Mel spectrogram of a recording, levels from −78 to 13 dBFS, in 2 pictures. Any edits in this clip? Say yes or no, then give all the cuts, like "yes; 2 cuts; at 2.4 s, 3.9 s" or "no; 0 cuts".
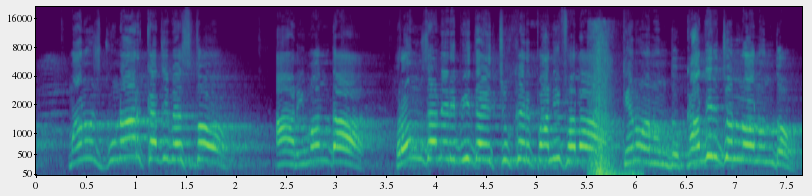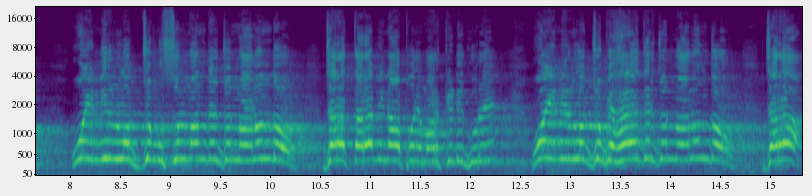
yes; 1 cut; at 5.8 s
